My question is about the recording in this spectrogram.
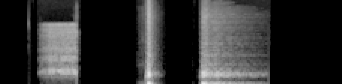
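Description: Intro sound effect for a logo reveal: a brief soft rush, a sharp click about a second in, then a louder, deeper hit that fades out quickly.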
